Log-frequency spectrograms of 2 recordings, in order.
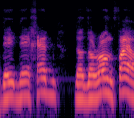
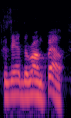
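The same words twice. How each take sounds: First: Imitated Mexican-accented dad explaining himself; dad's Mexican accent. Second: Said in the usual way. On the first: Son mimics dad blaming the file, Mexican accent. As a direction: defend yourself in dad's mock Mexican accent. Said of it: "I give you an accent". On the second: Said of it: "differentiate between me talking and you".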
